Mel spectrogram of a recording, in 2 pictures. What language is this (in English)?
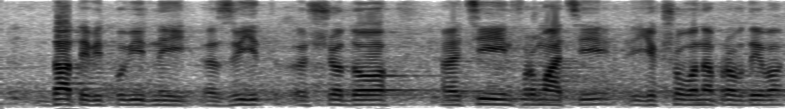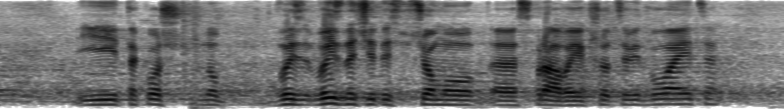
Ukrainian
